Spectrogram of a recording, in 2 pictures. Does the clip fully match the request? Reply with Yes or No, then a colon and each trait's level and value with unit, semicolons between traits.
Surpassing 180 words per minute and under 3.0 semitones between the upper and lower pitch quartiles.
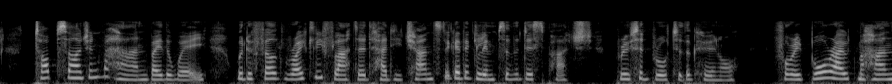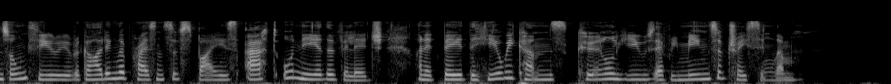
Yes: average, 195 wpm; narrow, 2.6 semitones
